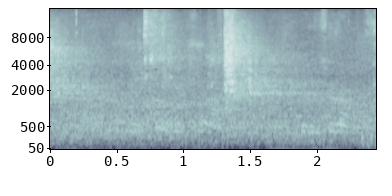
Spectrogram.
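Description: Three sharp snaps of taekwondo uniforms (doboks) cracking as competitors execute pattern techniques, about two-thirds of a second apart, over a steady murmur of chatter in a large echoing hall.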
